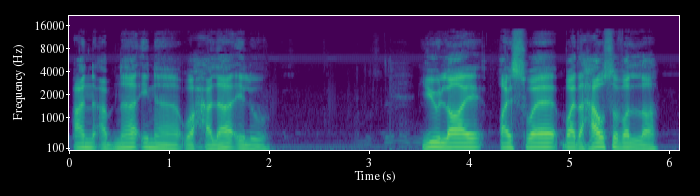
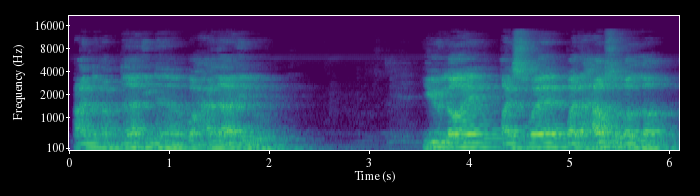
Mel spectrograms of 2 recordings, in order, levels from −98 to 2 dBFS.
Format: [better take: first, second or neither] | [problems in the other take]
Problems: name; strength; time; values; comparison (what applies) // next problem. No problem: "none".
first | off-mic speech; far // room echo; noticeable; dies away in 0.7 s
